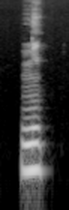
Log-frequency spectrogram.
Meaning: inflection of nier: 1. first/third-person singular present indicative/subjunctive 2. second-person singular imperative
- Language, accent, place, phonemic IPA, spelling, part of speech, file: French, France, Lyon, /ni/, nie, verb, LL-Q150 (fra)-nie.wav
